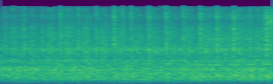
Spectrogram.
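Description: A sewing machine stitches an appliqué, working around a small steering-wheel shape; a steady, close, continuous whir with rapid rhythmic ticking of the needle runs throughout, with no talking.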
